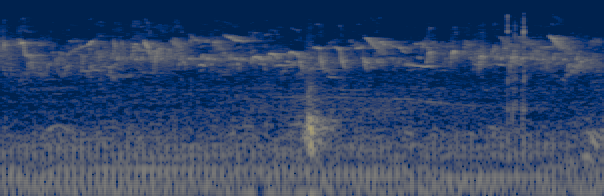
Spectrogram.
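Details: Javan bush lark, a Parva-type contest bird from Cilacap that keeps winning trophies at weekly singing contests, pours out a dense, high, buzzy stream of rapid chirps and trills without pause; a low hum and a single sharp knock underneath.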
